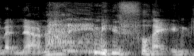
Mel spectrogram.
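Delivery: slow, laughing through the punchline. Retold or imitated. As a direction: chuckle out the fan's joke. Retelling fan's joke, laughing.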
